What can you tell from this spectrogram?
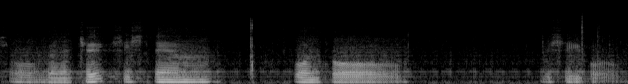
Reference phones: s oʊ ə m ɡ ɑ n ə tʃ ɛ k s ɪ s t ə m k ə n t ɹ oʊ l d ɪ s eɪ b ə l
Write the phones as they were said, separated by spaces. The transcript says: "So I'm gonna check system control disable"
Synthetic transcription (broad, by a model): s oʊ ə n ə tʃ ɛ k s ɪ s t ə m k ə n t oʊ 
